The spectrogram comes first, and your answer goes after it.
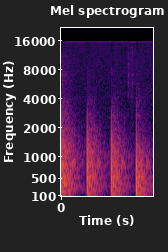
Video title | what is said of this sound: How to use Magnets and 'Knocking' to Locate Wall Studs and Ceiling Joists | listen here it should sound solid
